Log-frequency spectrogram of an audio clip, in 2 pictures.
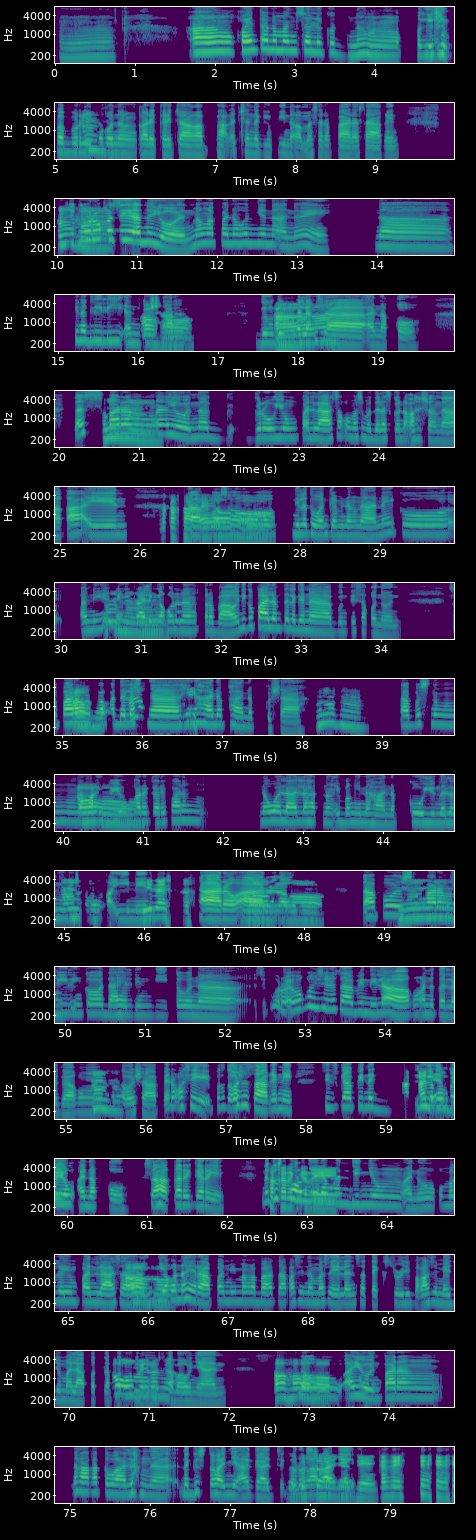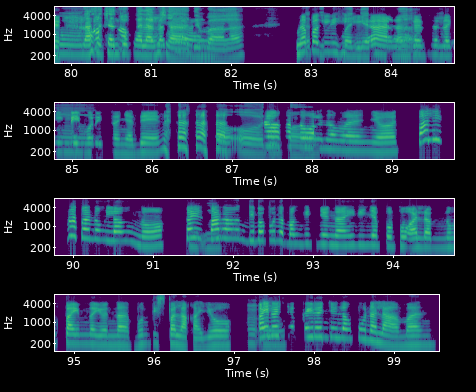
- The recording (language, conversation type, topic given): Filipino, unstructured, Ano ang pinakamasarap na pagkaing natikman mo, at sino ang kasama mo noon?
- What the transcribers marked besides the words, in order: laughing while speaking: "pagiging"; other background noise; tapping; unintelligible speech; chuckle; laugh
